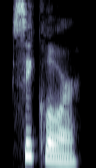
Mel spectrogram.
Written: Ceclor

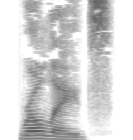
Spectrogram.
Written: Rolaids

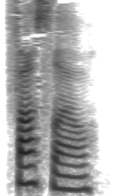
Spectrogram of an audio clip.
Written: PhosLo

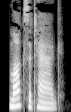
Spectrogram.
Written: Moxatag

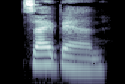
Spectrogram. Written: Zyban

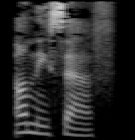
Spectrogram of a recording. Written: Omnicef

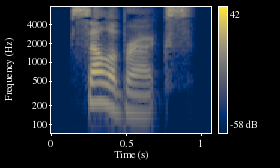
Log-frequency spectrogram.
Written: Celebrex

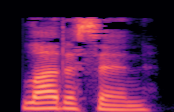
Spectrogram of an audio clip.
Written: Lodosyn

